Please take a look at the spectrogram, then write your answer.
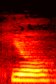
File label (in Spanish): "jio", Silabas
